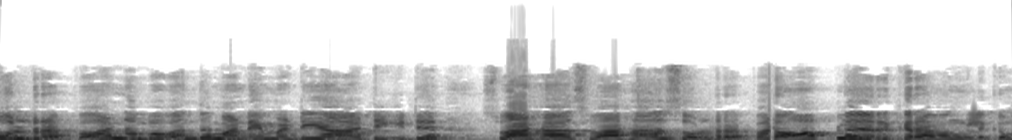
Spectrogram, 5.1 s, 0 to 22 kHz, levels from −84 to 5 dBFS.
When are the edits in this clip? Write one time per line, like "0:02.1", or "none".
0:03.8

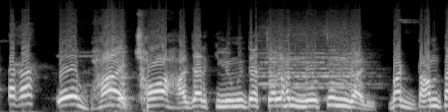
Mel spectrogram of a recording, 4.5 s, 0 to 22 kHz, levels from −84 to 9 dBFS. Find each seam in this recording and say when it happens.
0:01.3

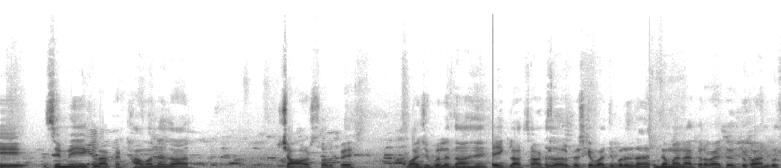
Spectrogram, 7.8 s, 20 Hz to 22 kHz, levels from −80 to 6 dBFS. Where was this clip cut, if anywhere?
0:04.9
0:06.5

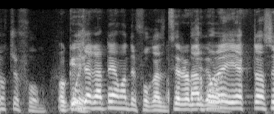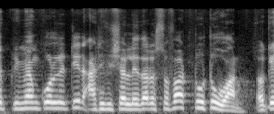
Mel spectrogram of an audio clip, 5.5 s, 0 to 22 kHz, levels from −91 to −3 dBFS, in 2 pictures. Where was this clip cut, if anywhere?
0:01.6

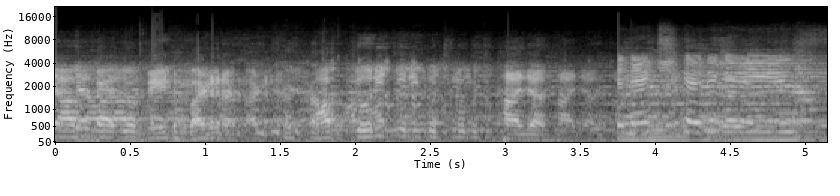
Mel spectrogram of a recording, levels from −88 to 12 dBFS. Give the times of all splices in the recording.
0:03.8

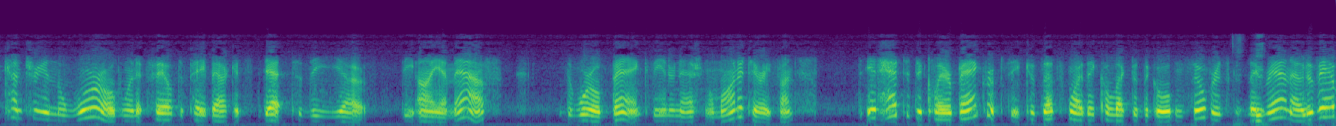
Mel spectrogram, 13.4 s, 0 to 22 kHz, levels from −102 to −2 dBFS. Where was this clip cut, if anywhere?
0:10.3

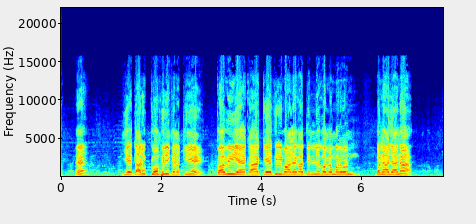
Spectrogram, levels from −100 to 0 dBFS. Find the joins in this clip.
0:02.9

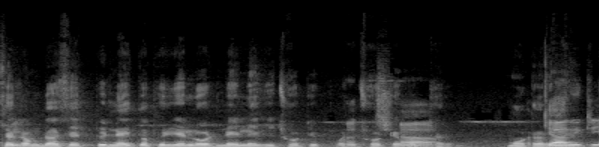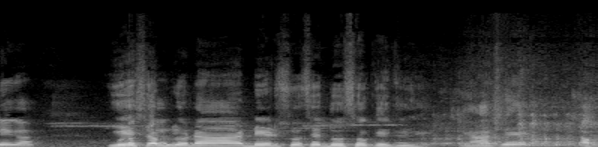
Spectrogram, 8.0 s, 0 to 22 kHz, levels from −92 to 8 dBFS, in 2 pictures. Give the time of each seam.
0:07.0

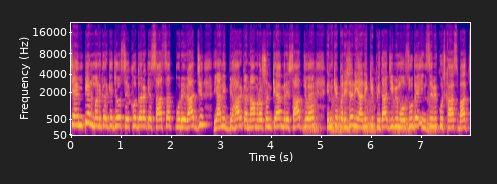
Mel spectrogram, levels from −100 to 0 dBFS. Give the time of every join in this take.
none

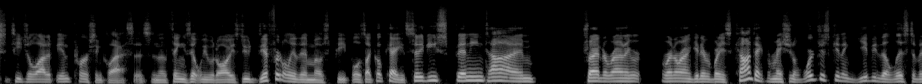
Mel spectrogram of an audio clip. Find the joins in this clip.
none

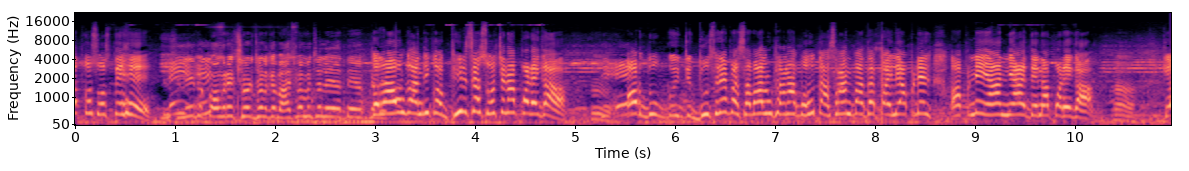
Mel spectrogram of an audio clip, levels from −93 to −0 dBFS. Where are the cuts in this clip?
none

